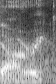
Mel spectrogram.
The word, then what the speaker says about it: awry: Yes, I know I pronounced that my way. I know it's pronounced awry, but I say Ari.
